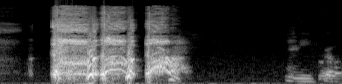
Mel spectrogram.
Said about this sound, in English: Yeah, sorry. I was having a little bit of coughing fit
